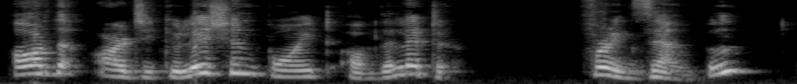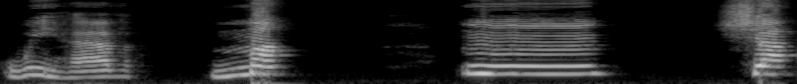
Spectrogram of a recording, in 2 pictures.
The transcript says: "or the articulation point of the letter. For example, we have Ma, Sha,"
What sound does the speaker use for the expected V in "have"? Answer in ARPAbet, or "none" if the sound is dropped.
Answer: V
